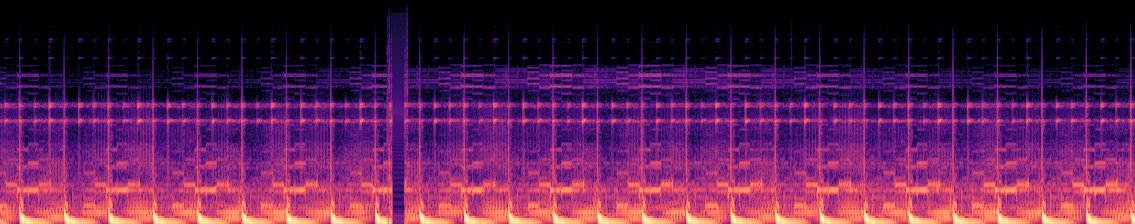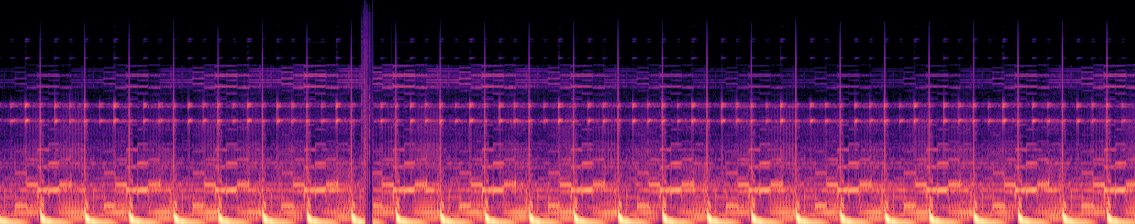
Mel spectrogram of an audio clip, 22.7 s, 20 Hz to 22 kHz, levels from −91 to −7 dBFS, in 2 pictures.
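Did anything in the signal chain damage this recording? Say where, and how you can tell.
Yes, an intermittent contact in the analogue wiring: the sound drops out with crackly edges around 3.87–4.07 s (open roughly 128 ms) and 14.96–15.07 s (about 79 ms).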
